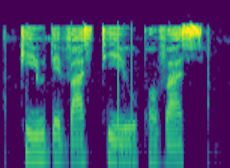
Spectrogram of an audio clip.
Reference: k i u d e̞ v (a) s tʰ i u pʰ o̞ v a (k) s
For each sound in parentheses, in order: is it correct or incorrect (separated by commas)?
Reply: correct, incorrect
